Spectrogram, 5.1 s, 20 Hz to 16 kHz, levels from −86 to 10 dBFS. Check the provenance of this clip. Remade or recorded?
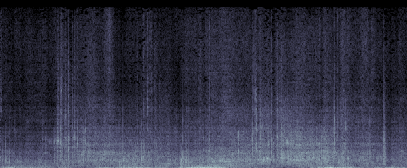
remade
